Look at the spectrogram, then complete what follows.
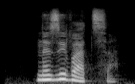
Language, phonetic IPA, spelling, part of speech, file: Russian, [nəzɨˈvat͡sːə], называться, verb, Ru-называться.ogg
- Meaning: 1. to identify oneself, to give one’s name 2. to be called, to be named 3. passive of называ́ть (nazyvátʹ)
